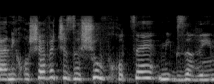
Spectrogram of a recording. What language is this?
Hebrew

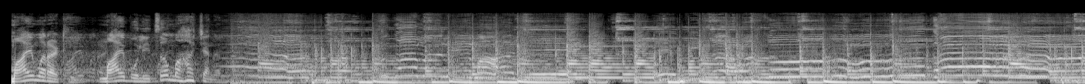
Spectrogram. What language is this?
Marathi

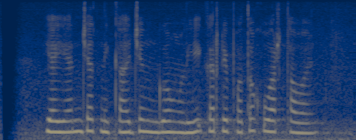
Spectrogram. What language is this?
Sundanese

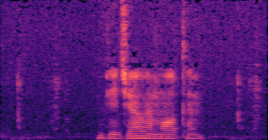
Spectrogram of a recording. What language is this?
Polish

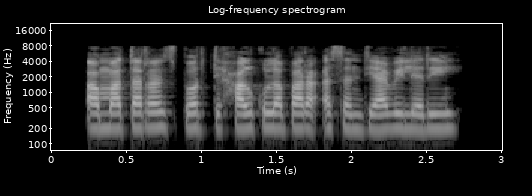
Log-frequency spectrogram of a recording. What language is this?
Pashto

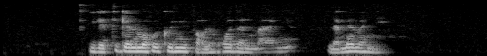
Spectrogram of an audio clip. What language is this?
French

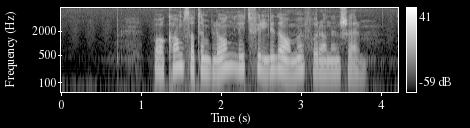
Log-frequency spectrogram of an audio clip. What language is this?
Norwegian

